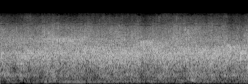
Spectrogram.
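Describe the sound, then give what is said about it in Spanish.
A large crowd applauds loudly and steadily in praise of the Lord, a dense wash of many hands clapping at once with no individual claps standing out and no voices on top. “Entonces, dale un aplauso al Señor por esto.”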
